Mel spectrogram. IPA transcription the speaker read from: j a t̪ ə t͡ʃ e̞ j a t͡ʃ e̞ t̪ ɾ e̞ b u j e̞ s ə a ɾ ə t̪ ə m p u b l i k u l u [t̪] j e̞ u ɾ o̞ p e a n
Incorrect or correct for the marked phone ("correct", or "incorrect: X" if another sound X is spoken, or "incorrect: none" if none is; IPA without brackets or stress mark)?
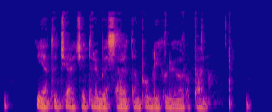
incorrect: none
